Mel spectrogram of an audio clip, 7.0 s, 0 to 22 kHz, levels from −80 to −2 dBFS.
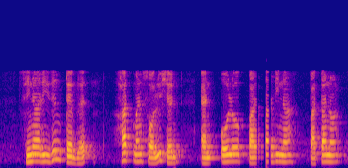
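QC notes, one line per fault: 3.48 s, packet loss with pitch repetition. About 40 ms of audio drops out. The receiver fills the gap by repeating the last pitch period. The sound briefly holds and turns slightly buzzy, then carries on.
5.10 to 5.42 s, packet loss with pitch repetition. About 260 ms is lost in scattered gaps over 320 ms. The longest gap runs 80 ms. Each gap is filled with a repeated pitch period that fades out. The sound turns buzzy, with brief dips toward silence.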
